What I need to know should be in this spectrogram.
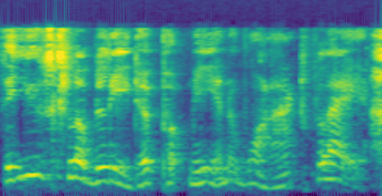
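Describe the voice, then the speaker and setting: Very wide pitch swings run through speech delivered at a moderate pace. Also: man. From northern England, Salford. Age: 80s+. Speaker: actor telling life story. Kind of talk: storytelling talk. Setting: video call.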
